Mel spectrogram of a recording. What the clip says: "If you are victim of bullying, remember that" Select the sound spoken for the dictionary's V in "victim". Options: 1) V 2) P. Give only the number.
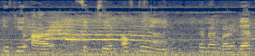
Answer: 2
